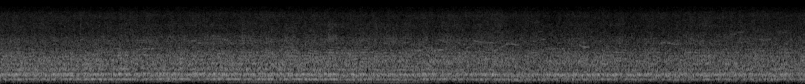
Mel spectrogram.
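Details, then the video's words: Steady bee buzzing, a thick continuous drone layered with a higher whining overtone, holding the same level across the whole stretch with no pauses. "bees therapy relaxing natural buzzing sound"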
